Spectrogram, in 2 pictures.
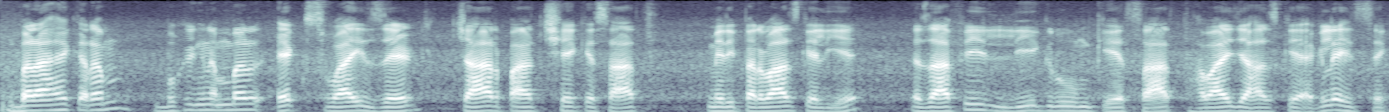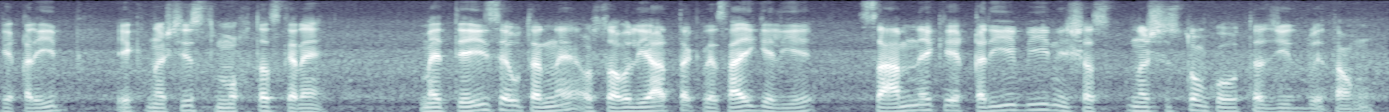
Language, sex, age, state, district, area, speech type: Urdu, male, 60+, Delhi, Central Delhi, urban, read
